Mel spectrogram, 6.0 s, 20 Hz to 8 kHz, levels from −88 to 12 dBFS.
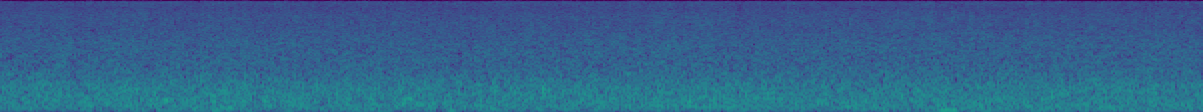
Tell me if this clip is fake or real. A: real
